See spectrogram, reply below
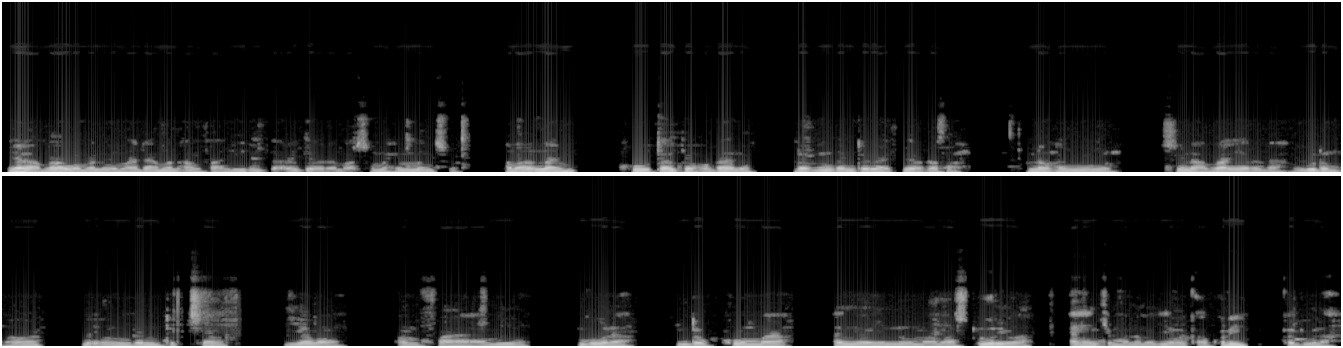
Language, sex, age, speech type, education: Hausa, male, 15-29, spontaneous, primary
